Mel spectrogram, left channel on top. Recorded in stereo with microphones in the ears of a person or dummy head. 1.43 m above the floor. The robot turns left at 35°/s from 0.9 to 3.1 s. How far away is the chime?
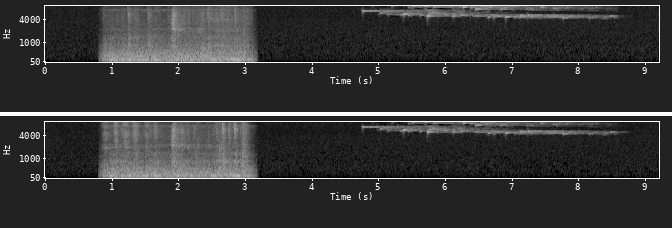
About 0.6 m.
